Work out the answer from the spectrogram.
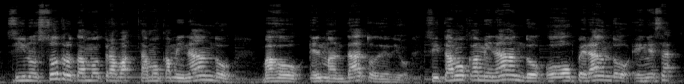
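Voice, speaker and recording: A man's voice: on the high side, a little fast, sharp tone. A man sharing reflections in a casual preaching conversation, often checking in with his listeners. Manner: reflective, repeats phrases, asks "¿verdad?". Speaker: co-host of a faith talk show. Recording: phone recording with guitar music behind.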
